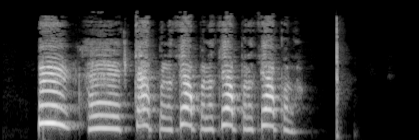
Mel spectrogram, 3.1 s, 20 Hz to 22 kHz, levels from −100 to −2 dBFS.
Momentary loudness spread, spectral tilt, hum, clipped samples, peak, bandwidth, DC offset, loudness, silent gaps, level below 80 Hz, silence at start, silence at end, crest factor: 21 LU; -0.5 dB/octave; none; under 0.1%; -2 dBFS; 14.5 kHz; under 0.1%; -18 LUFS; none; -76 dBFS; 0.3 s; 0.9 s; 18 dB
